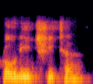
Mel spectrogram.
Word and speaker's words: bodhicitta: Usually pronounced bodhicitta.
